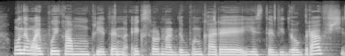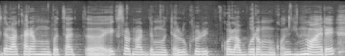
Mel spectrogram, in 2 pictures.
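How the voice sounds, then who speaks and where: A woman's medium-pitched voice at a moderate pace, monotone and flat in intonation, with hardly any pauses. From Romania, Moldavia region (Vrancea county). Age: 30s. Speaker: content creator, podcast host. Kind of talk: podcast Q&A monologue. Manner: many filler hesitations.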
